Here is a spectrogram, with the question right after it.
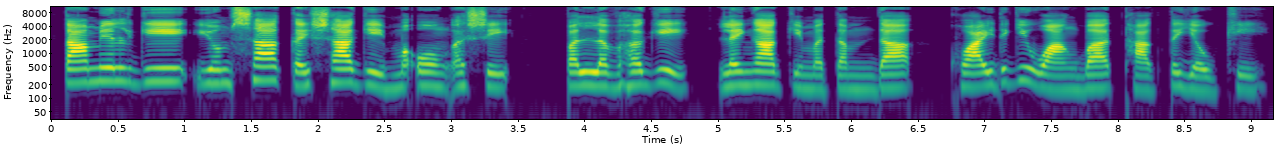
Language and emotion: Manipuri, neutral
